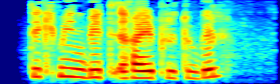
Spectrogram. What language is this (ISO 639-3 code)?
bak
